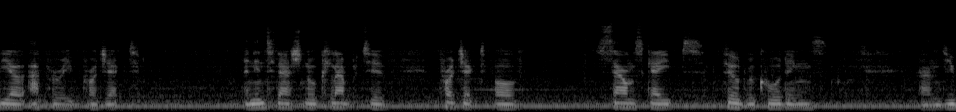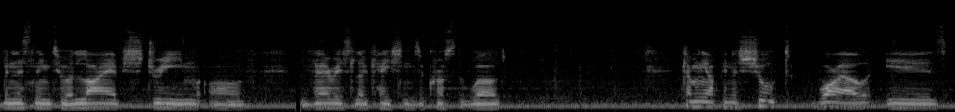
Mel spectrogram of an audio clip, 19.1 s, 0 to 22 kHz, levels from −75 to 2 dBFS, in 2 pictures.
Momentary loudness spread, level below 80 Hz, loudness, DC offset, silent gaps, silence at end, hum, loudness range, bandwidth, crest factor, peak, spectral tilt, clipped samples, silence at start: 17 LU; -80 dBFS; -40 LUFS; under 0.1%; none; 0 s; none; 5 LU; 15.5 kHz; 20 dB; -22 dBFS; -5.5 dB/octave; under 0.1%; 0 s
